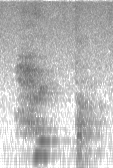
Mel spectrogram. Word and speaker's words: 핥다: When 리을 티귿 becomes the final consonant, the syllable ends with the sound of L and T. For example, 핥다, 핥다.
